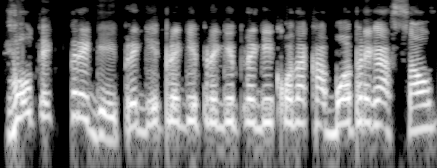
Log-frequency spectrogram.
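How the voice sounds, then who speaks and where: A middle-aged woman, a podcast guest and missionary preacher, telling an emotional personal testimony with animated storytelling. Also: high-pitched, quick pace, gravelly, no echo. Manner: animated storytelling, acts out quoted voices.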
